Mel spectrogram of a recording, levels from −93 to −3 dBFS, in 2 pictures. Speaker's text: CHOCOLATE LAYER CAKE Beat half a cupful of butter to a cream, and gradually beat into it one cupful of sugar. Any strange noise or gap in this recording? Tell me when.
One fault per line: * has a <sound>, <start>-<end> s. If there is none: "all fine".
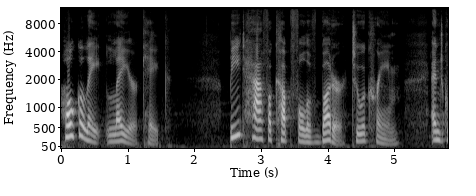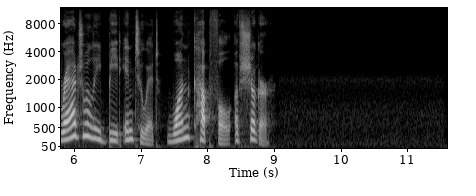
all fine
